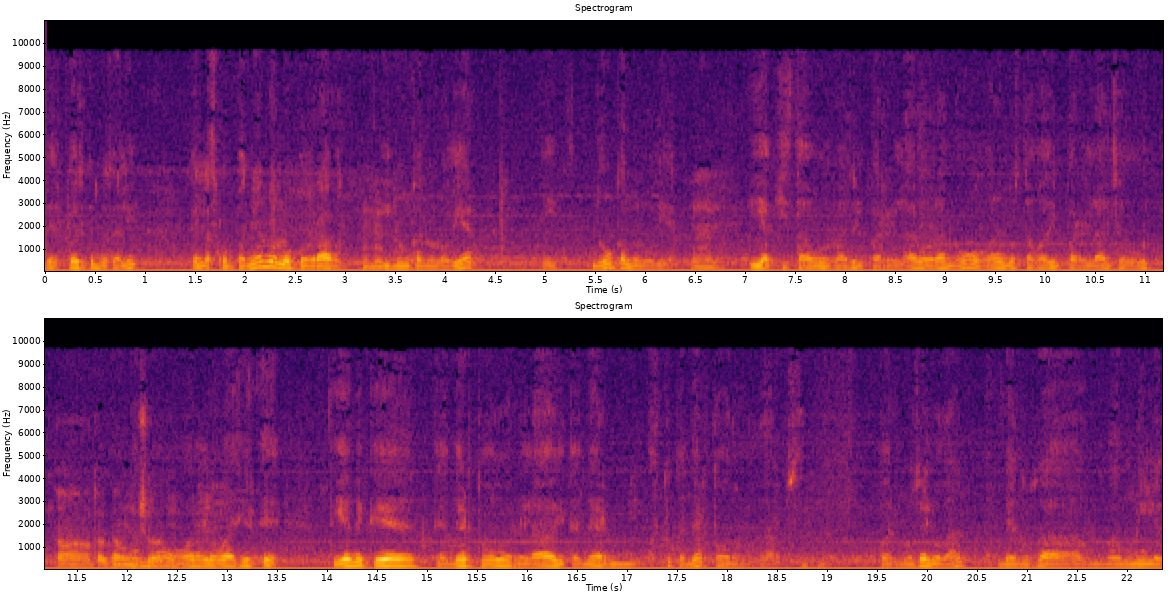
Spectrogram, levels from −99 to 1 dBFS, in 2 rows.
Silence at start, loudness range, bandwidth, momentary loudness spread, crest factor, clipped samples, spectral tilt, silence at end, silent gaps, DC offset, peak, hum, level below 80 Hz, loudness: 0 s; 9 LU; 10 kHz; 16 LU; 22 dB; under 0.1%; -8 dB/octave; 0 s; none; 3%; -4 dBFS; none; -56 dBFS; -25 LUFS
